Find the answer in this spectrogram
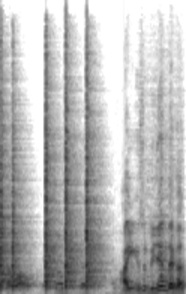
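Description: A thin metal rod tapping on glazed ceramic floor tiles: four sharp, clinking taps in quick succession during the first second and a bit.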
